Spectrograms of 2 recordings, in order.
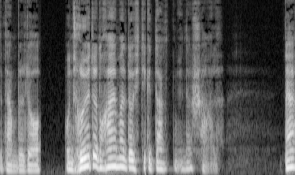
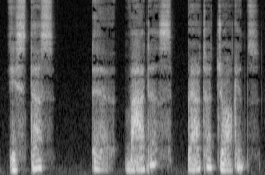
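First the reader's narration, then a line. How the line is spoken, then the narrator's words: Whispered. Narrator (German): flüsterte Harry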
